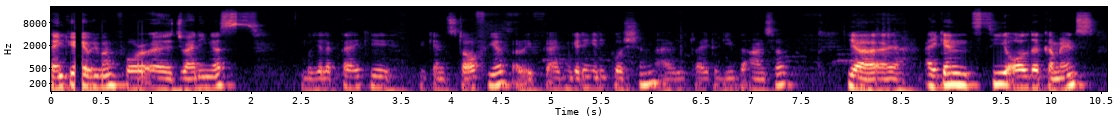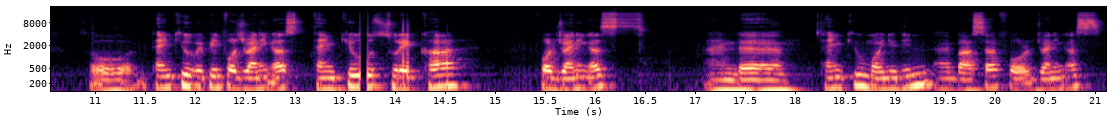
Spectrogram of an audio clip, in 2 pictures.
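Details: Adult man speaking; Typical adult male speech.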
